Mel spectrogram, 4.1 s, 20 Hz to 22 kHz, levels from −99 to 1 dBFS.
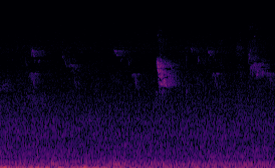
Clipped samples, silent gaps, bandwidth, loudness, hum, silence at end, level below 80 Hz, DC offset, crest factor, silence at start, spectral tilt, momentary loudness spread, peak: under 0.1%; none; 16 kHz; -66 LUFS; none; 0 s; -64 dBFS; under 0.1%; 16 dB; 0 s; -4.5 dB/octave; 7 LU; -44 dBFS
